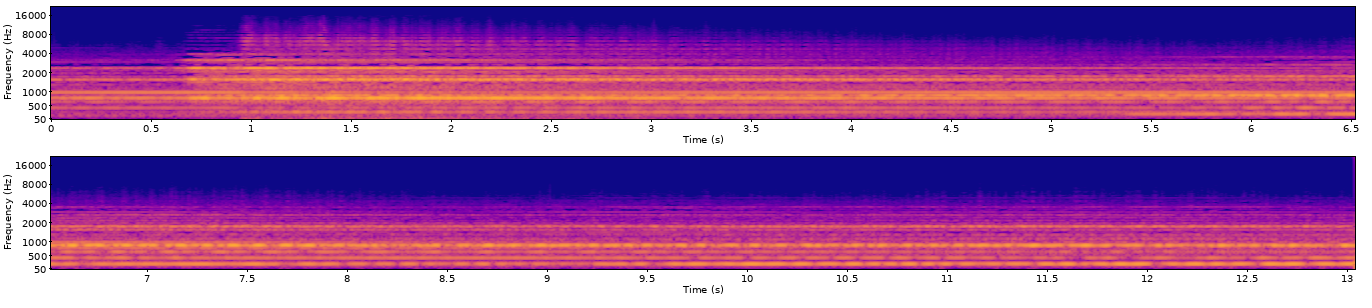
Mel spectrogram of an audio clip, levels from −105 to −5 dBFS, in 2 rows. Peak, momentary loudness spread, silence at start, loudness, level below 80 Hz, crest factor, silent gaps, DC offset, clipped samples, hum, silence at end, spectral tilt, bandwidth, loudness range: -12 dBFS; 9 LU; 0 s; -28 LUFS; -64 dBFS; 16 dB; none; under 0.1%; under 0.1%; none; 0 s; -4.5 dB/octave; 9.8 kHz; 7 LU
